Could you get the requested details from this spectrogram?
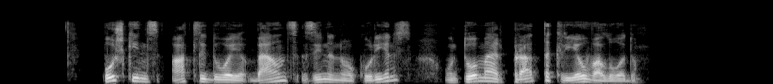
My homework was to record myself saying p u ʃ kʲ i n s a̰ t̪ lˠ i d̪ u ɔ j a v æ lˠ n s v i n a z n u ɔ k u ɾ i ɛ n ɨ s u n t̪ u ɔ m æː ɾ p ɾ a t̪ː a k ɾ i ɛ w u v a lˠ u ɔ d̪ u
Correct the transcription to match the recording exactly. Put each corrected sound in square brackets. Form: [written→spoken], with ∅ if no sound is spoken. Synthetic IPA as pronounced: p u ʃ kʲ i n s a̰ t̪ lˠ i d̪ u ɔ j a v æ lˠ n s [v→z] i n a [z→∅] n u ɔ k u ɾ i ɛ n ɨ s u n t̪ u ɔ m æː ɾ p ɾ a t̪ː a k ɾ i ɛ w u v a lˠ u ɔ d̪ u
